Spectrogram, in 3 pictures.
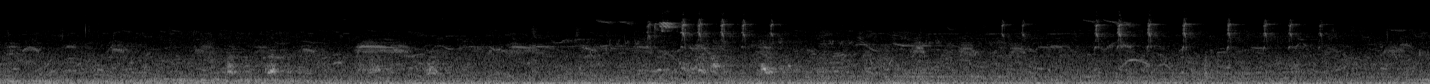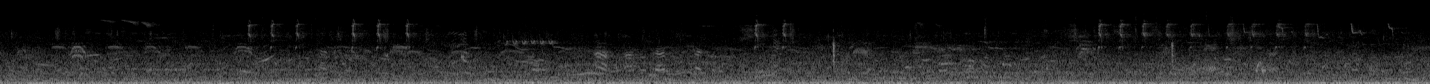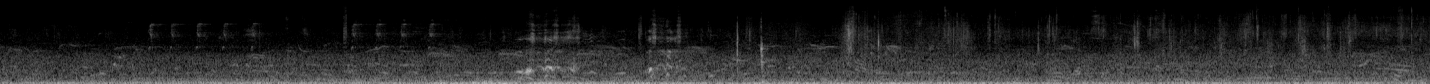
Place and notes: the beach was crowded this day. plenty of people talking, playing games, kids running about, dogs barking. the intense voice of the crowd was to be heard on the other bank of the lake as well. highly reverberated, muted yet a interesting sound texture. conversations of strollers and hyped birds in the park behind me.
